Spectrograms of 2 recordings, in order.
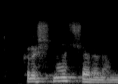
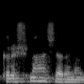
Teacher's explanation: Vishnu Sarga will optionally convert into Sha, and optionally it will remain the same.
